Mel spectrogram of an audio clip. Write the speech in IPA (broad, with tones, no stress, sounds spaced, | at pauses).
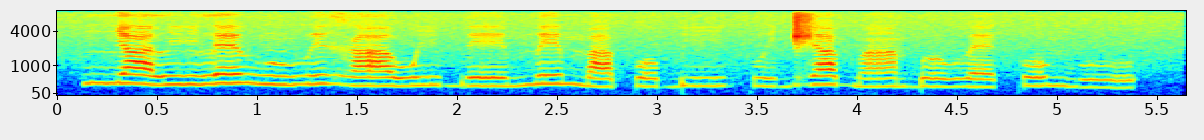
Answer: ɲ a˦˨ l ĩ˨ l ɛ˦ v ũ˨ β ɪ˦ ɣ aː˨ w i˨ b eː˨ m e˦ m a˨ p o˨ ɓ iː˨ kʷ i˨ d͡ʒ a˦ b ã˨˦ ɓ ʊ˨ β ɛ˨ k o˦ ŋ uː˨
